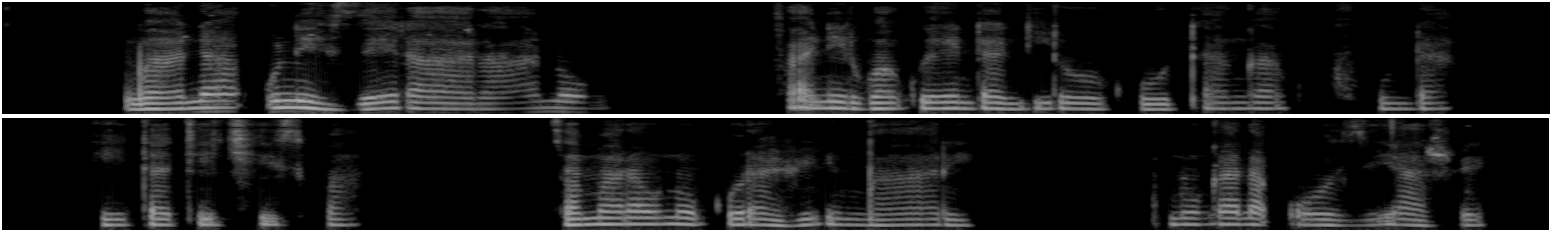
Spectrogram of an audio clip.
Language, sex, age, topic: Ndau, male, 18-24, education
